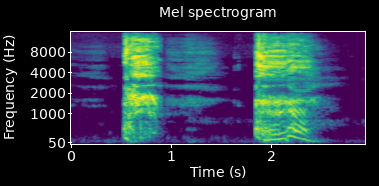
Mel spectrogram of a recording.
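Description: Two loud, sudden sneezes about a second apart, each a sharp breathy burst; the second is longer, with a voiced, falling tail. No one speaks.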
